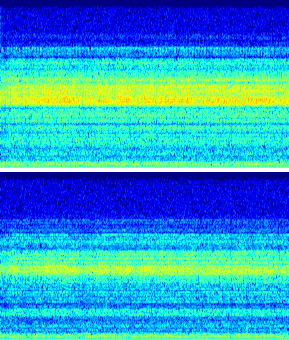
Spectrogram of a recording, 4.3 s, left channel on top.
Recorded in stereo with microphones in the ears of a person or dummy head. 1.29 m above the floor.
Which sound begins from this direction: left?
A fan, at 0.0 s.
